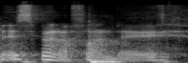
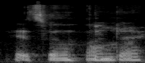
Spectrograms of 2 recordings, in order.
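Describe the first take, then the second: First: It is said sarcastically. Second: It is said sincerely.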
